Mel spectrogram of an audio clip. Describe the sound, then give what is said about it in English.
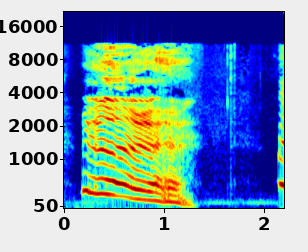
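A single long, drawn-out human yawn, used as a horse sound effect during a Bible reading, loud, sliding from a high pitch down to a low groan over about a second, followed by quiet. “And they answered the angel of the Lord that stood among the myrtle trees and said, first they yawned. Now I'm doing the horse sound.”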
